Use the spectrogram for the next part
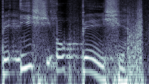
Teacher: Então o E é a vogal, porque é a mais forte. O I é a semivogal.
